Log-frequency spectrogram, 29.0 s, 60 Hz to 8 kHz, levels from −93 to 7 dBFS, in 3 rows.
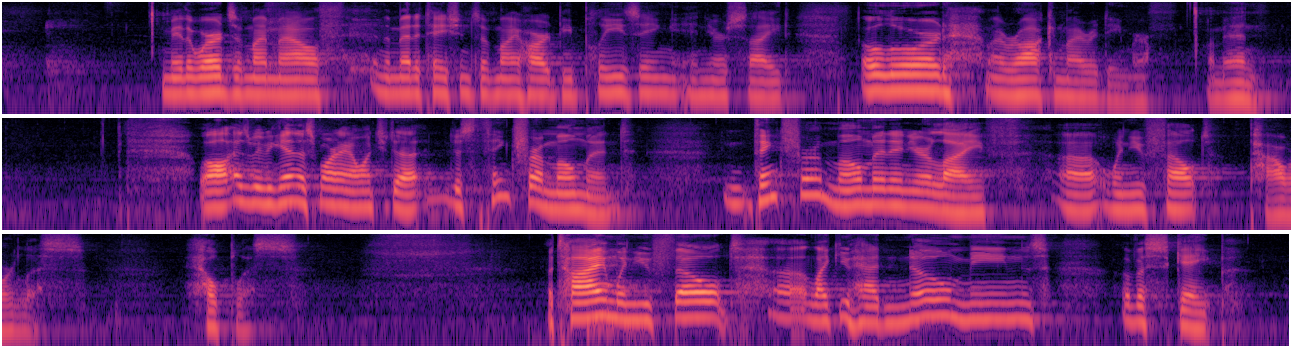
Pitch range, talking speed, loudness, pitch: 130-180 Hz, 135 wpm, -27 LUFS, 145 Hz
